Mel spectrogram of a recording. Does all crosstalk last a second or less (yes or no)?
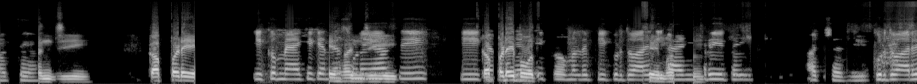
yes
